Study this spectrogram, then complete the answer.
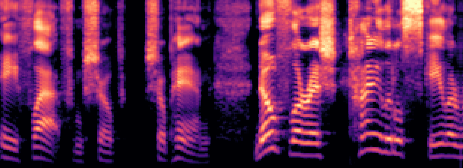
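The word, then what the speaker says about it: Chopin: This is his response to uh her piece Nocturn in a flat from Shopan or Chop. Why do I keep saying it that way? Shopan. I don't know. Because it's spelled chopping.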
